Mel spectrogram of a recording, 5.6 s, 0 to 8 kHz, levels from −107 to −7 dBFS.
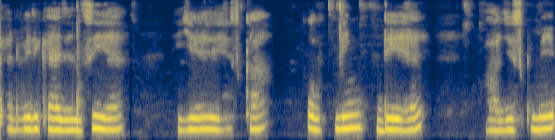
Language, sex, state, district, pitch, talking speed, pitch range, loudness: Hindi, female, Bihar, Darbhanga, 245 Hz, 150 wpm, 235-255 Hz, -17 LUFS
